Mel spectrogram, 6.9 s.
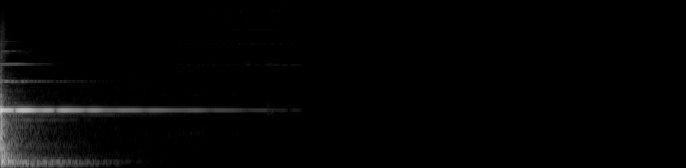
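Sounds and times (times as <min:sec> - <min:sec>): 
piano sampler: 0:00.0 - 0:01.3.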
